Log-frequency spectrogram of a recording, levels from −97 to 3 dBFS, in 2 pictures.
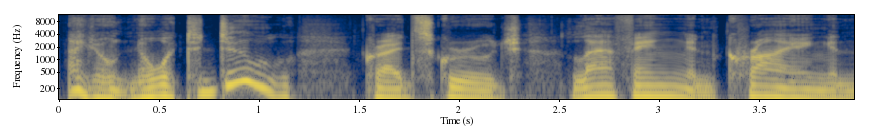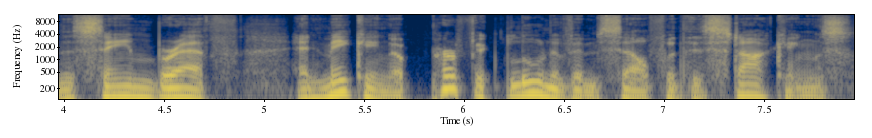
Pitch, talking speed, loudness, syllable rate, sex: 110 Hz, 190 wpm, -17 LUFS, 4.5 syllables/s, male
